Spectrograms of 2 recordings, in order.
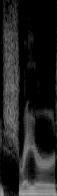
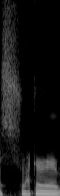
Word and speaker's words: Schreier: Why does everybody get Jason Schreier's name wrong? They say Schreier, Schrucker, whatever. Schreier.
